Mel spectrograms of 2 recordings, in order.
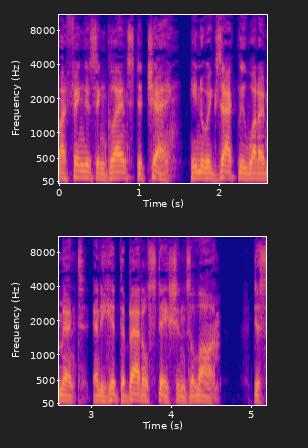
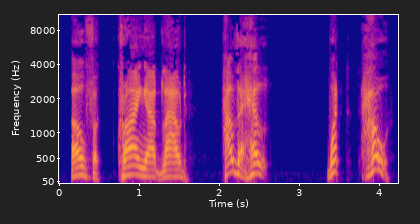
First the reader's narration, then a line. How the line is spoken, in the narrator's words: Skippy sputtered to a stop, speechless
